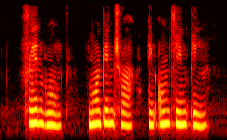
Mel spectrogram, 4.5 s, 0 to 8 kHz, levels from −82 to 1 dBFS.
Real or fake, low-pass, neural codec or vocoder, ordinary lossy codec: fake; 7.2 kHz; autoencoder, 22.05 kHz, a latent of 192 numbers a frame, VITS, trained on one speaker; none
